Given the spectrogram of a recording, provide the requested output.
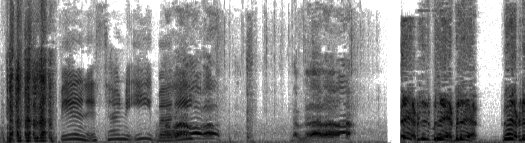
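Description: A goat gives wavering, nasal bleats, mixed with a man's voice talking to it.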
